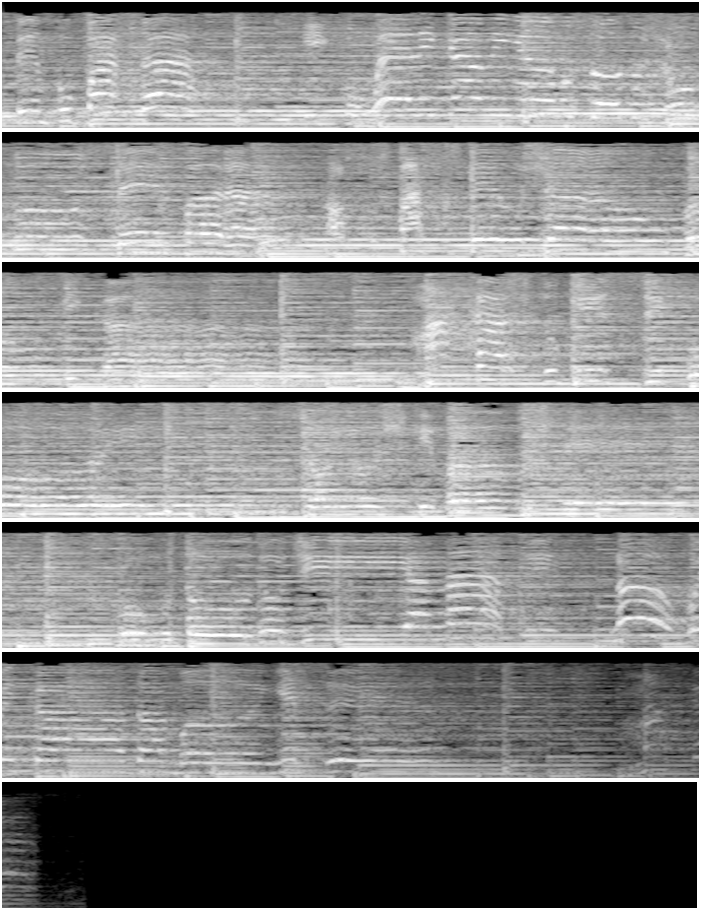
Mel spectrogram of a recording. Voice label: ANO NOVO P FILHO, fem; Telemensagens; Natal e Ano novo

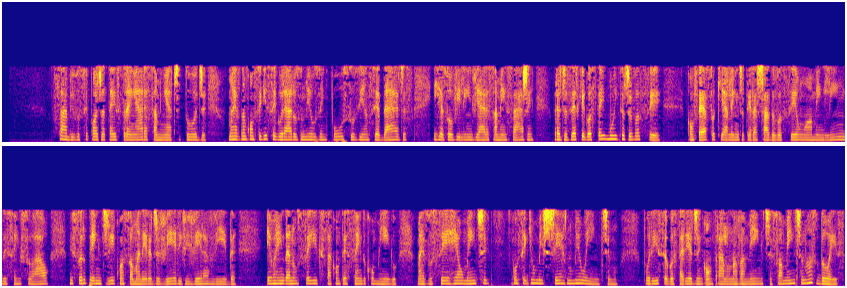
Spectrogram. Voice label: CONQUISTA (F)

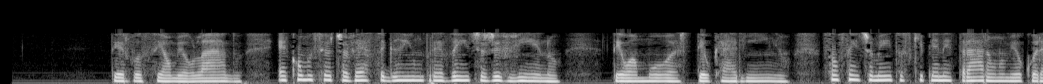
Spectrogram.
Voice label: Romântico Feminino

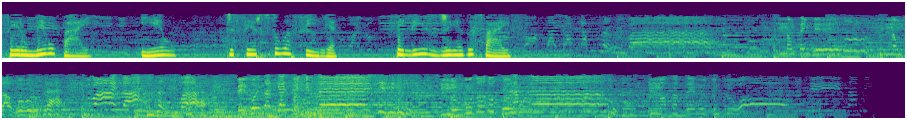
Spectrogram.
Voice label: VOCÊ É UM GRANDE AMIGO F; Telemensagens 2017

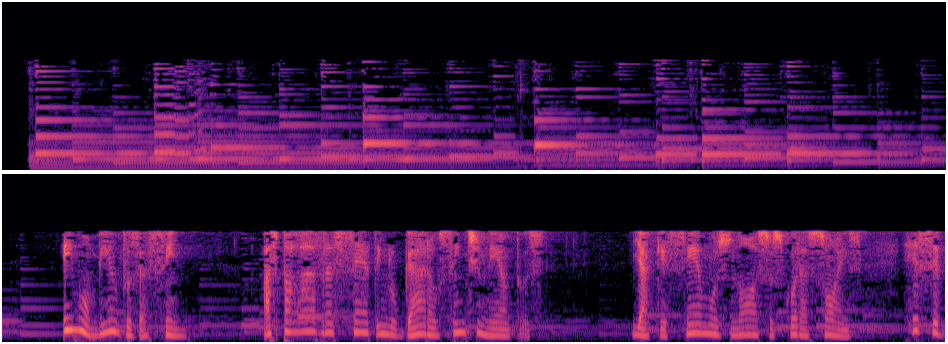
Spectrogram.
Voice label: PESAMES M; Telemensagens; masc; Telemensagens 2017

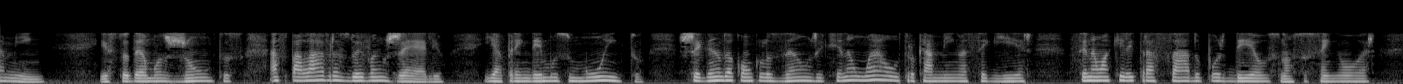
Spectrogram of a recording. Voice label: NATAL ANO NOVO IRMAO EM CRISTO (F); Telemensagens 2017

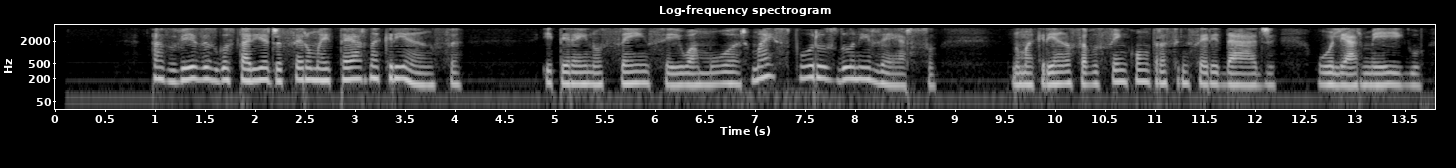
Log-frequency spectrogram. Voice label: Dia Crianças Feminino, Só Voz; Telemensagens; DATAS COMEMORATIVAS

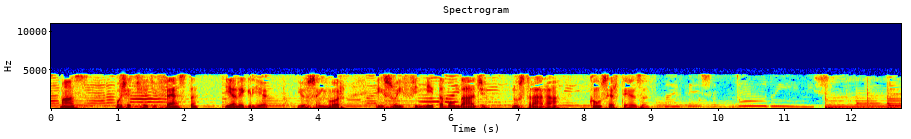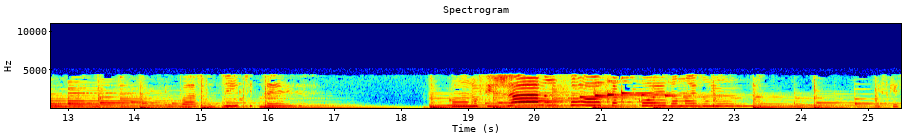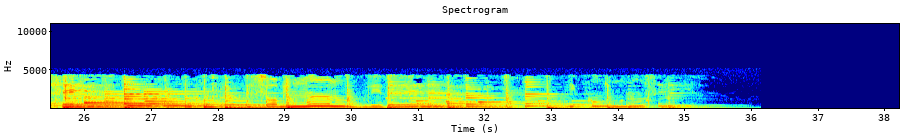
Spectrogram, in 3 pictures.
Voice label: PARA PAI, Telemensagens, Páscoa, masc

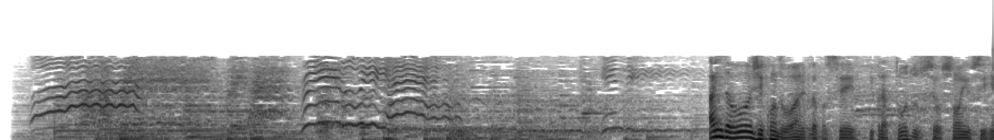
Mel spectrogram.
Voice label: Aniversário Filho Masculino, Telemensagens; ANIV. Evangelico

